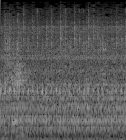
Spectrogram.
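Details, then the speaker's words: Concrete grinder started after an electrical repair: a steady, even roar with no wobble or pulsing. The motor and head run smoothly, free of vibration. "And if you don't see any vibration, it's good news."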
